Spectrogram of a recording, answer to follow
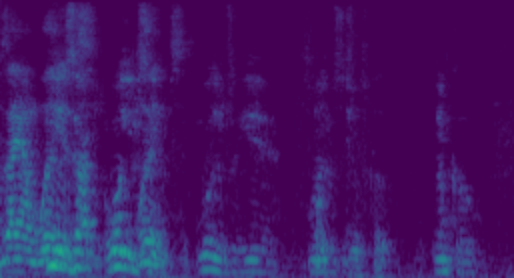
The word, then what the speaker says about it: Williamson: Am I saying that nigga name wrong? Zion Williams. Williamson, yeah.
